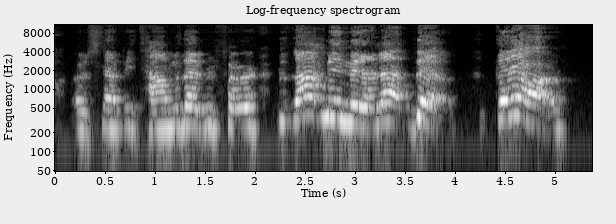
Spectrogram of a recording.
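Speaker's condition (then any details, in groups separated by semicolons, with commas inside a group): Cerebral palsy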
